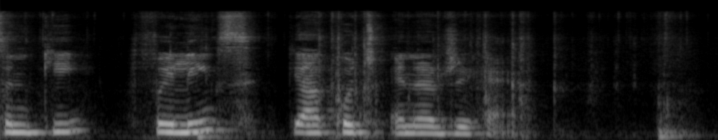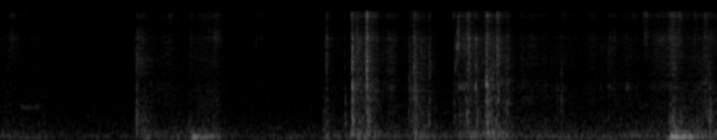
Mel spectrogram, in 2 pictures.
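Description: Playing cards shuffle with soft, quick riffling.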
